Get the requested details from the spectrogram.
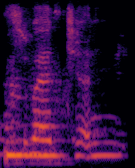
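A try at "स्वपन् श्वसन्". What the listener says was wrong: Not chan chan chan chan and all. You have to read properly. Swapan Shvasan. All are Shatranta.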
